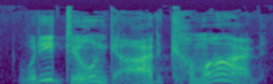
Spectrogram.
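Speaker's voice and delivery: retold "oh come on" frustration; exasperated plea. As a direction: plead in playful frustration, pitch swooping up. Retold complaint to God.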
